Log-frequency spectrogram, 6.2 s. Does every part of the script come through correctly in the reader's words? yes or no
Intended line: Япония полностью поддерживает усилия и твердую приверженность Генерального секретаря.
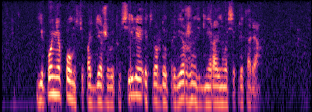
yes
